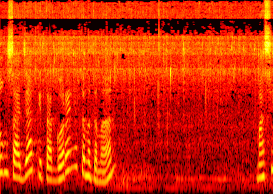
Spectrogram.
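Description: Oil sizzles and bubbles in a hot pan.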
